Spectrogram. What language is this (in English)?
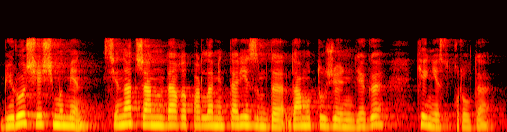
Kazakh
